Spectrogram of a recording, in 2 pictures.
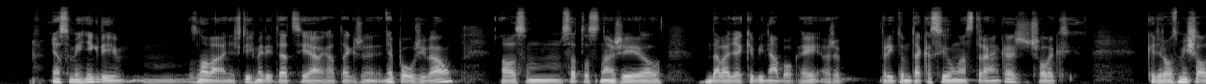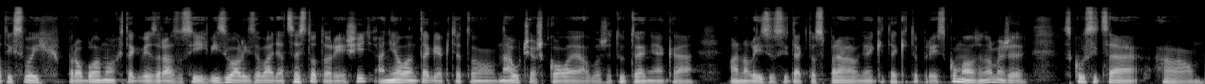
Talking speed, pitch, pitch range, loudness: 180 wpm, 95 Hz, 90-100 Hz, -21 LUFS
